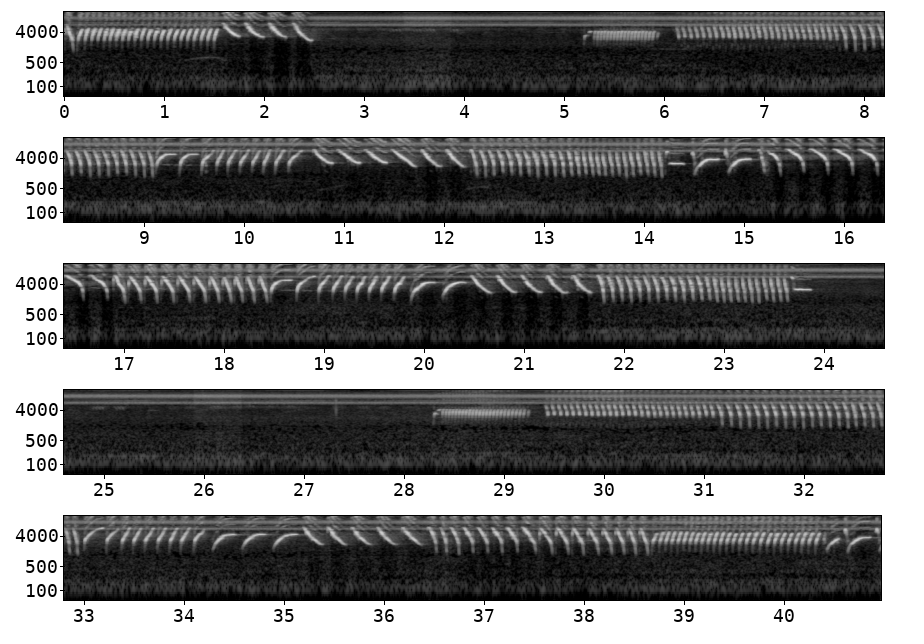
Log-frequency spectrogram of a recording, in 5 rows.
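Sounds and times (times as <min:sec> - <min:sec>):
canary singing trills: 0:00.0 - 0:02.6, 0:05.2 - 0:23.9, 0:28.3 - 0:40.9.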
